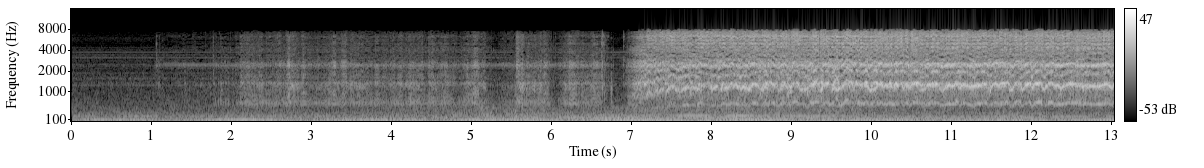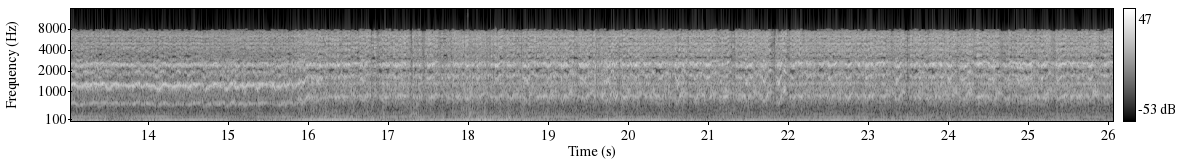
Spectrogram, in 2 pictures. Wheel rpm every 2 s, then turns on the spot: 0, 20, 20, 80, 160, 160, 160, 170, 230, 230, 230, 230, 230.
2-6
